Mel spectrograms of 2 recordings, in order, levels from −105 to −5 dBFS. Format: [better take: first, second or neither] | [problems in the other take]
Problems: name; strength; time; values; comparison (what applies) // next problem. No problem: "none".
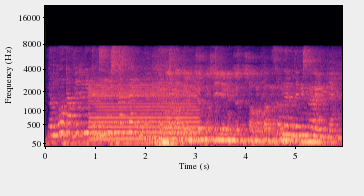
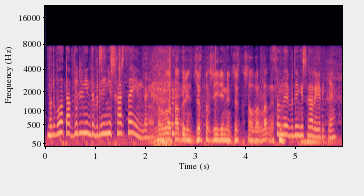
second | background sound (Wind instrument, woodwind instrument); 6 dB below the speech // room echo; dies away in 1.1 s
